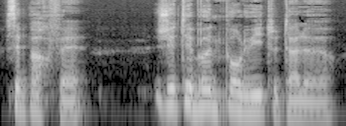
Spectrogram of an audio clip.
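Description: A man reading an audiobook, voicing a proud noblewoman with haughty, sharp irony. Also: medium pitch, expressive, unhurried. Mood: mocking. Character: proud cutting noblewoman, marquise, mocking.

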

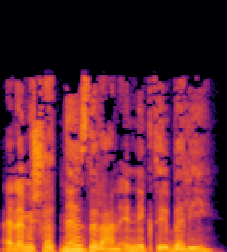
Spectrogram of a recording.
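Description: A persuasive young office boss with an Egyptian accent, voiced by the narrator of an audiobook, talking quickly and coaxingly. The sound is dry and close. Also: medium pitch, a little mellow, no echo, close to an everyday voice. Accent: Egyptian Arabic.

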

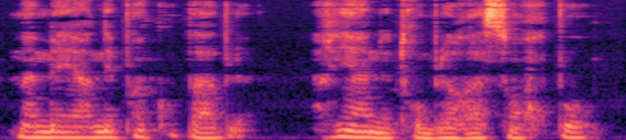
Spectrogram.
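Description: A man's voice: lowish voice, steady tone, normal speed, mellow, slightly rough. A man reading as an icy, resolute young son. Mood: cold. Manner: icy, firm. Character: cold, resolute young man leaving home.

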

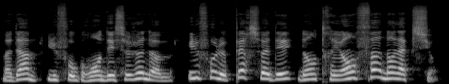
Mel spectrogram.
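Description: Zealous scolding priest read by a woman, preachy, mellow and dry. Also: on the high side, animated, moderate pace, no room sound, close to an everyday voice. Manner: preachy, exhorting.

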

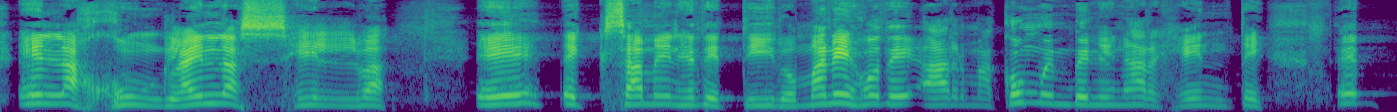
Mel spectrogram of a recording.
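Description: A man's voice: sits high, vocal fry, sharp tone, no echo, studio quality. A male pastor preaching in a church, telling a humorous story and speaking directly to the congregation.

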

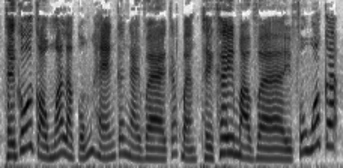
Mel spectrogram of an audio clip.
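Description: A woman's voice: medium pitch, very animated, normal speed. A woman casually telling a ghost story, chatting directly to her listeners. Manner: chatty, addresses listeners directly, many fillers.

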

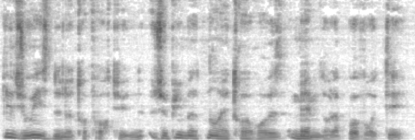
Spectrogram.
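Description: A man reading an audiobook and voicing a devoted young woman with a soft, heartfelt delivery. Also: mid-range voice, expressive, normal speed, slightly rough. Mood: tender.

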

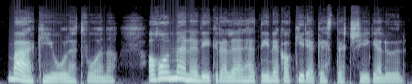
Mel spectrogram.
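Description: Woman reading an audiobook, low voice, calm, dry close mic. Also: dry recording. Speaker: audiobook narrator. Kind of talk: scripted narration.

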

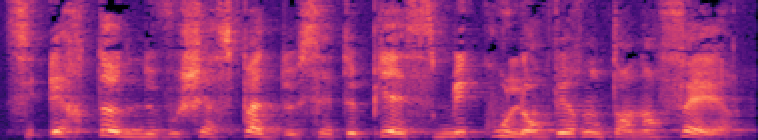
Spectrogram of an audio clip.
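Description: A woman's voice: lowish voice, moderate pace, a little mellow, lightly acted. A woman reading an audiobook, voicing a domineering middle-aged man who barks harsh threats and commands. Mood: furious.

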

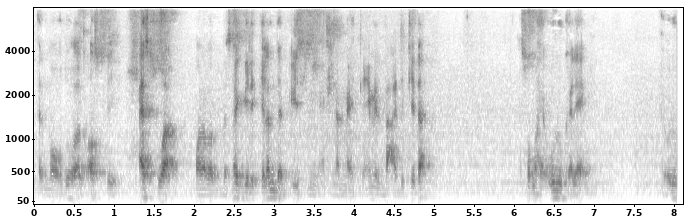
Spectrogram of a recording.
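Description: A man from Cairo with an Egyptian accent, a doctor talking bluntly and emphatically to viewers on a livestream, swinging between loud and hushed. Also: sits low, echoey room, slight background noise, poor audio. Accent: Egyptian Arabic, Cairo. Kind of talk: livestream talk answering viewers.

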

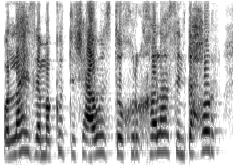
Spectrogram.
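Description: An actress with an Egyptian accent playing a sociable young wife in a radio drama, pleading and easily hurt. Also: female voice, sits high, fairly even intonation, rapid-fire, natural voice. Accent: Egyptian Arabic.

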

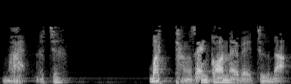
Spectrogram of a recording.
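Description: A man's voice: rumbling low, moderate pace, slightly rough, lo-fi sound, voice pushed down, exaggerated voice. A man playing a cruel, bullying male village landlord who barks abuse and orders at poor farmers in an audio story. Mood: bullying rage. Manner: barking, abusive, shouting orders.

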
